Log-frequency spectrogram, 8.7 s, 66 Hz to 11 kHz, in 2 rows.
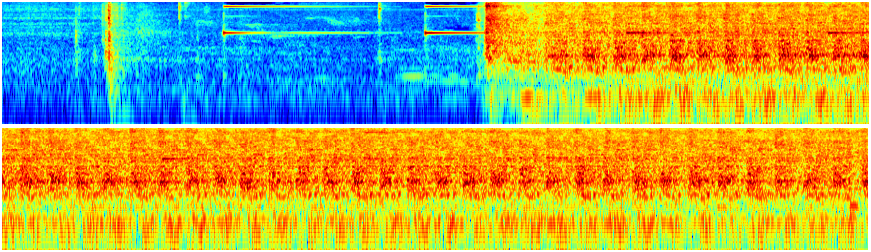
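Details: VW Jetta TDI after an engine swap, with a P0341 cam code and a newly fitted, bled high-pressure pump: steady, even cranking at about 3.5 turns per second, but the engine never fires. Crank, no start.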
